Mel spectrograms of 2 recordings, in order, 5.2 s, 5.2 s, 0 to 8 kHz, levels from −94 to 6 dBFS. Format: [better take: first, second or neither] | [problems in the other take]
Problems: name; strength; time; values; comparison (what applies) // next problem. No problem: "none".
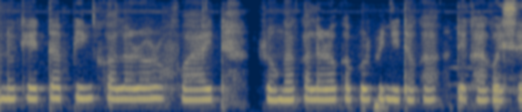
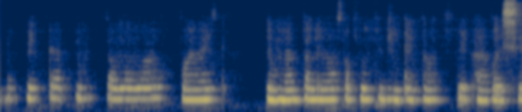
first | noise reduction (neural mask model DeepFilterNet 3)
